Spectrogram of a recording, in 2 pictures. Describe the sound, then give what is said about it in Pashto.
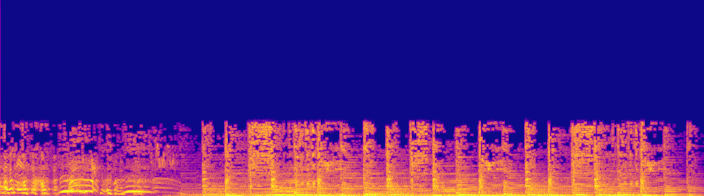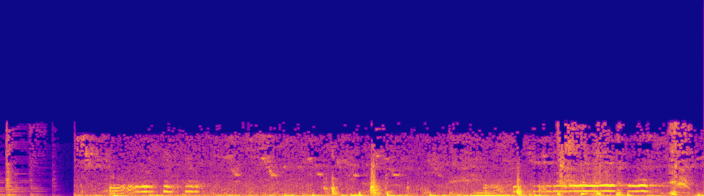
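Chickens cluck loudly while being fed dry bread, a dense and busy chorus of clucks and squawks that breaks off briefly midway, then resumes. “دلته یم، چرګانو ته وچه ډوډۍ خیشته وم.”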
